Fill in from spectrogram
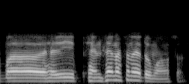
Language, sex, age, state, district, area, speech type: Assamese, male, 18-30, Assam, Dhemaji, rural, conversation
